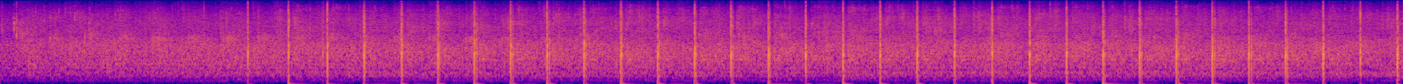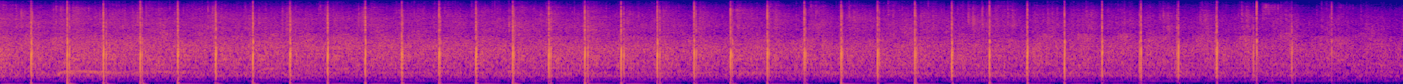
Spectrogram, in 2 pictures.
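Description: A sustained round of applause from a crowd, dense steady clapping with a regular rhythmic beat running through it, holding at an even level for the whole stretch with no talking.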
